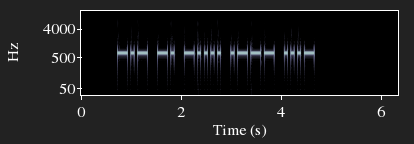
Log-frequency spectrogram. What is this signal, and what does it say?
Morse code, heard as a keyed tone, about 18 wpm, 700 Hz. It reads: KN6JV
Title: Speed Racing - USA Call Signs 15wpm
